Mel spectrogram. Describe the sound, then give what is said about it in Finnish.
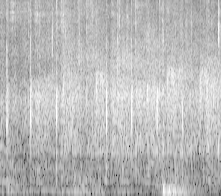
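A small round of applause at a book presentation: a few distinct claps stand out over a soft, steady patter of hands, kept modest and brief. “Olisiko tämä niin iso historiallinen tilaisuus, että olisi pienet aplodit saada?”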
